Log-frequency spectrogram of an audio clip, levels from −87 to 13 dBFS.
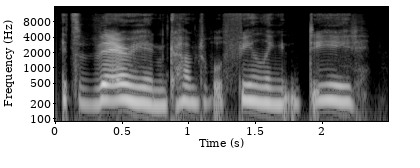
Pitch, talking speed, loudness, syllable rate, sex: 210 Hz, 120 wpm, -18 LUFS, 5.2 syllables/s, female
